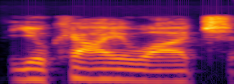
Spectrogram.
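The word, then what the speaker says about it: Yo-kai Watch: or you now have Yokai Watch I'm probably butchering that name but that's like a Pokemon no you're not you're exactly saying it right okay watch and you've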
